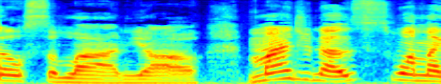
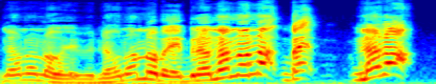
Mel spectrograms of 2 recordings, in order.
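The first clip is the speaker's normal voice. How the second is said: building no's; much faster than usual. Real, not acted. Repeated denial, building up.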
